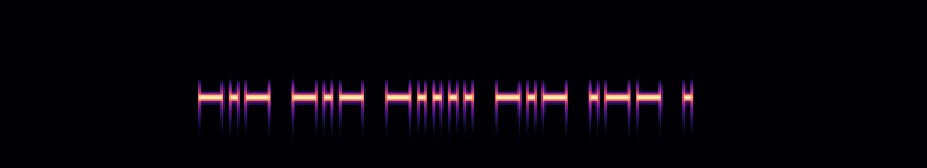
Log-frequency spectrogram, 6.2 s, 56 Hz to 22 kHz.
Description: Morse code, heard as a keyed tone, about 22 wpm, 700 Hz. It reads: KK6KWE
